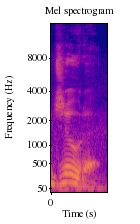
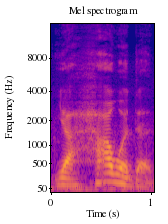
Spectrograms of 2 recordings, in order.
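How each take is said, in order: First: The name is said the English way, Judah. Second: The name is said the Hebrew way, Yehudah. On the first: The speaker calls it wrong. "We don't say Judah" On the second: The speaker calls it right. "That's how you would say Judah"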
